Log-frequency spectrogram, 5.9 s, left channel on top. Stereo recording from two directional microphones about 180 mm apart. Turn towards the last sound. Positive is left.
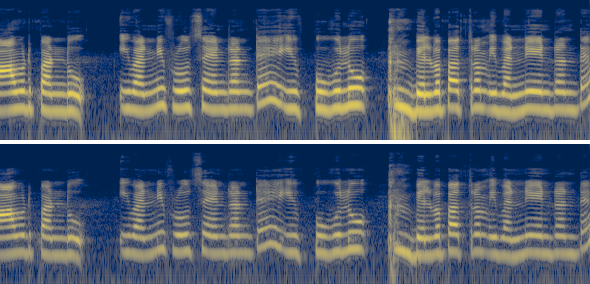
turn(degrees=25)  # may be behind; listen again after turning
